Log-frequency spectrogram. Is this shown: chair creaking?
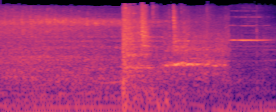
no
